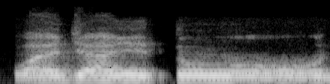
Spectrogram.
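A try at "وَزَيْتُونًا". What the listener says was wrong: Salah huruf itu bukan wajai ya tapi wazai wazai bukan wajai kalau wajai jadinya Jim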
